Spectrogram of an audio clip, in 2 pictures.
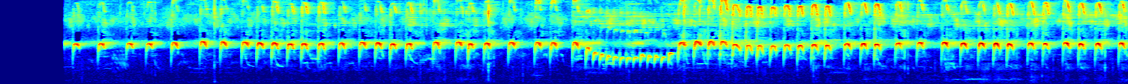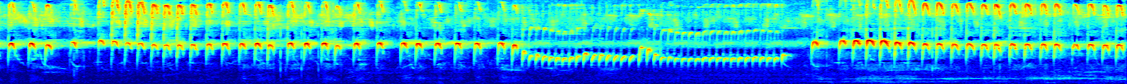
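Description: A small bird chirping over and over in a steady run of high, evenly spaced chirps, about three a second, with a few stretches of lower, quicker notes.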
